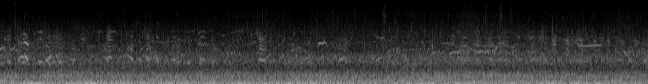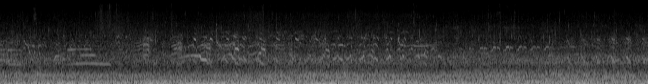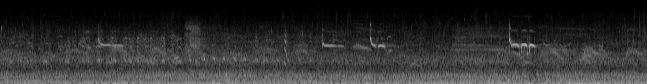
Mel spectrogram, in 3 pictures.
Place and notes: Woodbridge, UK - Cuckolds Lagoon soundscape ...
Cuckolds lagoon soundscape ... RSPB Havergate Island ... fixed parabolic to minidisk ... bird calls ... song from ... canada goose ... curlew ... dunlin ... redshank ... oystercatcher ... ringed plover ... grey plover ... godwit sp ..? black-headed gull ... herring gull ... grey heron ... sandwich tern ... meadow pipit ... lots of background noise ... waves breaking on Orfordness ... ships anchor chains ...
